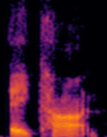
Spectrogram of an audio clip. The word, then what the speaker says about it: Akon: So when you see the letter A, sometimes it's ah, like in apple, and sometimes it's A, like in acorn, or the singer Akon, the Senegalese singer Akon. Okay, so his name is spelled Akon.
